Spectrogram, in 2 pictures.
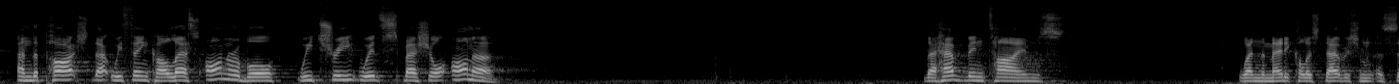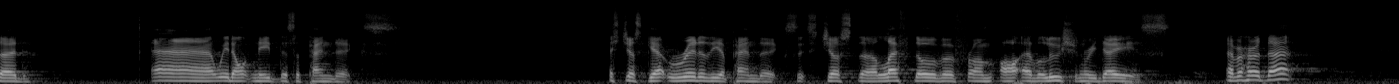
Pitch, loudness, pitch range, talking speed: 155 Hz, -31 LUFS, 145-175 Hz, 105 wpm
